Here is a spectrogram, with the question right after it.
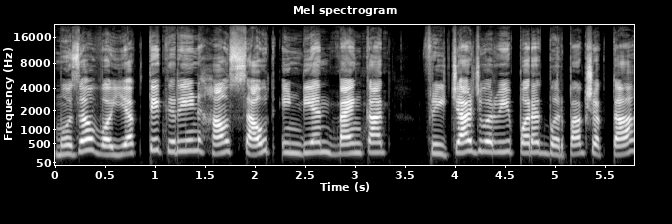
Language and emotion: Goan Konkani, neutral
